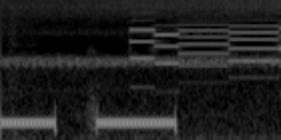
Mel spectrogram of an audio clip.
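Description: Telephone ringing in a village-themed video game, two steady electronic ring tones in quick succession over a faint constant high tone, no voices.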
